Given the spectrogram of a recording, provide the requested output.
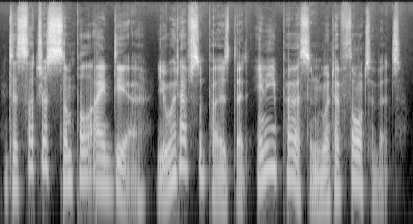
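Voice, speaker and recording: A man's voice: medium pitch, wildly swooping pitch, quick pace, creaky, breathy edge, dry recording, studio quality, heavily acted. A man voicing a cheerful, industrious young woman in a storybook, in a chatty, earnest manner. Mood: earnest, musing. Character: cheerful, industrious young woman explaining her homemade invention.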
